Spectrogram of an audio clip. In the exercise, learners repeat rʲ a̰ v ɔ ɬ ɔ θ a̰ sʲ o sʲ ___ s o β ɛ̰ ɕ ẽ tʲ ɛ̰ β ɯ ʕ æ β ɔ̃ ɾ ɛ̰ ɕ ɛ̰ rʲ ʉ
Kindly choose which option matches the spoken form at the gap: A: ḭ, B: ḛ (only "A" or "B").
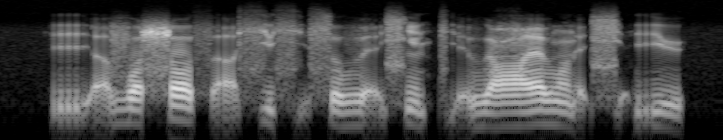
B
